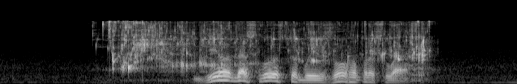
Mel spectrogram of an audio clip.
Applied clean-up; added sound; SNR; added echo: none; Fill (with liquid); 1 dB; none.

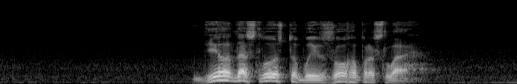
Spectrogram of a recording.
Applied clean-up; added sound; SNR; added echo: none; none; none; none.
